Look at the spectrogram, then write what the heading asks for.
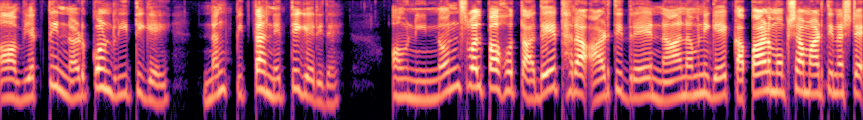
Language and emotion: Kannada, angry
